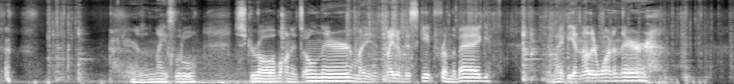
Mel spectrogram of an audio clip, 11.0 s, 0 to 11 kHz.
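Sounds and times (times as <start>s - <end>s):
person laughing: 0.0s - 0.5s.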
